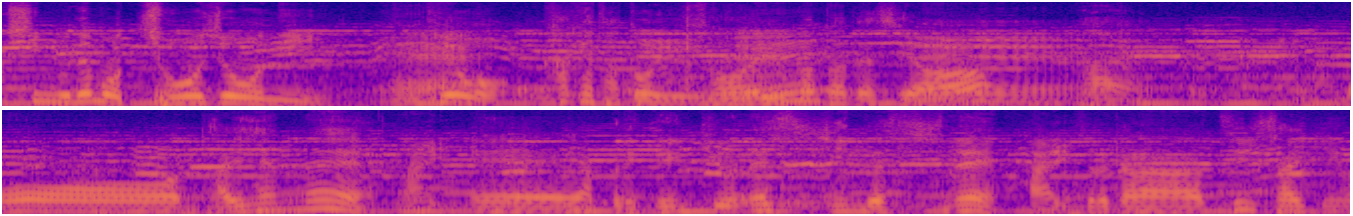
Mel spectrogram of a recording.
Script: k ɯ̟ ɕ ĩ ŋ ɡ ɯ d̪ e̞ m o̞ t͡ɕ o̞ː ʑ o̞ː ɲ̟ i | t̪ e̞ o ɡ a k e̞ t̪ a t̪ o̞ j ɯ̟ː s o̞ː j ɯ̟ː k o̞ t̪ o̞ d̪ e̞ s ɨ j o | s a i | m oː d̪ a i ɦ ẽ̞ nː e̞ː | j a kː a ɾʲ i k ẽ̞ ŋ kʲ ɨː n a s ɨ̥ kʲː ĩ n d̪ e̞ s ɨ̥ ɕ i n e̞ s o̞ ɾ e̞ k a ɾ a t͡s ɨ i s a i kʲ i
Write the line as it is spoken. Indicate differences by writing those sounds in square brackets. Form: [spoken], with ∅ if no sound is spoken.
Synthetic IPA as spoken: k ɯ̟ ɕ ĩ ŋ ɡ ɯ d̪ e̞ m o̞ t͡ɕ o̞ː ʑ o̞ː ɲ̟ i | t̪ e̞ o [k] a k e̞ t̪ a t̪ o̞ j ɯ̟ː s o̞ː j ɯ̟ː k o̞ t̪ o̞ d̪ e̞ s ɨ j o | [h] a i | m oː [t̪] a i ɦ ẽ̞ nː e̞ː | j a [pː] a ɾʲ i k ẽ̞ ŋ kʲ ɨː n [e] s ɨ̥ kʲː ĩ n d̪ e̞ s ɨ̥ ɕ i n e̞ s o̞ ɾ e̞ k a ɾ a t͡s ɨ i s a i kʲ [ĩ]

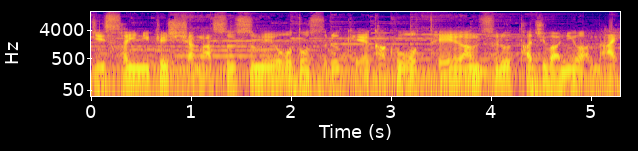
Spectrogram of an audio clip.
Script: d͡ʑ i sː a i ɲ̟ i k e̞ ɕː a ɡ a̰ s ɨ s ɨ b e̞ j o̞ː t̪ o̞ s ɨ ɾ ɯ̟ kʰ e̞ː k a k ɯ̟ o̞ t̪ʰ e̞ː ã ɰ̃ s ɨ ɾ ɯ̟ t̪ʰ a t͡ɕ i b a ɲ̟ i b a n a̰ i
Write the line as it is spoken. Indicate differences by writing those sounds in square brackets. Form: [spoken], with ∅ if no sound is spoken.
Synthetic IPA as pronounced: d͡ʑ i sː a i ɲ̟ i k e̞ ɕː a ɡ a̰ s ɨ s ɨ [m] e̞ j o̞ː t̪ o̞ s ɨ ɾ ɯ̟ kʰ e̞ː k a k ɯ̟ o̞ t̪ʰ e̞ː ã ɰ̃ s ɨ ɾ ɯ̟ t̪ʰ a t͡ɕ i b a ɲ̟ i [β] a n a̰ i

